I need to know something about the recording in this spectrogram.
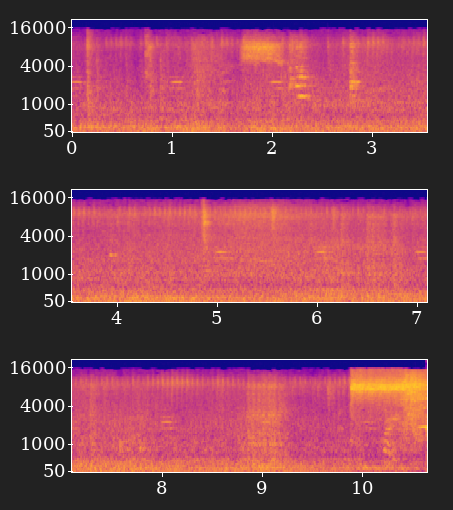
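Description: Bus engine and road noise heard from inside the passenger cabin while the bus drives along, a steady low rumble with occasional light rattles from the interior.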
